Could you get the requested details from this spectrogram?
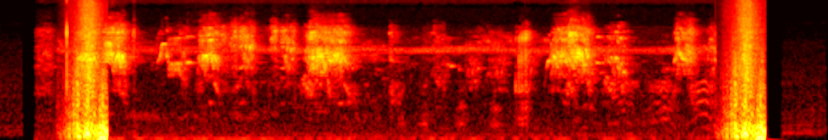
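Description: A myna gives a run of varied squawks, chattering notes and a thin sustained whistle for about four seconds, framed by two loud bursts of other sound.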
